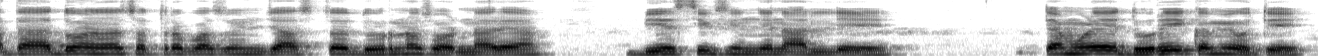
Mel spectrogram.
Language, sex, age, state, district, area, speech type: Marathi, male, 18-30, Maharashtra, Jalna, urban, spontaneous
